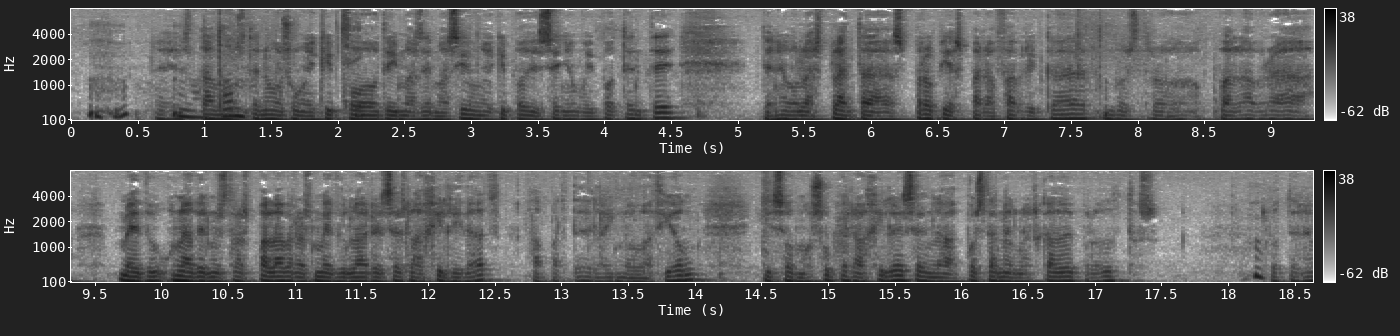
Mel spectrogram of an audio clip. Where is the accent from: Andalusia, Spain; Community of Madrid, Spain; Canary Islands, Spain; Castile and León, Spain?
Castile and León, Spain; León; León es mi ciudad, es mi pueblo, es mi provincia. O sea, yo no me planteo salirme de León.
